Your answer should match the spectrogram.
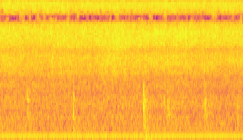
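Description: Wine splashes into a hot pan of champignon mushrooms cooking with crème fraîche, setting off a steady loud hiss and sizzle, with a few soft stirring knocks; close up, no one talking.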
